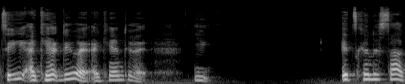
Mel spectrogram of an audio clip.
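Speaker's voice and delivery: speaking through tears. Speaker imagining the mirror without those little ears, crying. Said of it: "I'm already crying".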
